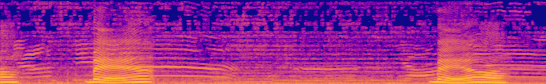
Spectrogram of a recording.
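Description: A child's voice wailing in grief, three drawn-out, wavering cries of 'mother' (娘亲), over steady background music.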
